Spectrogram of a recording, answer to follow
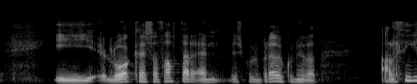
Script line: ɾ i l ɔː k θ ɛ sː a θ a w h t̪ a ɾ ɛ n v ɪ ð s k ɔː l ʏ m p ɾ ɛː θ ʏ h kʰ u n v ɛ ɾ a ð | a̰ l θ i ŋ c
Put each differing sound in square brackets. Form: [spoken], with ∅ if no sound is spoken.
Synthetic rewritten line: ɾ i l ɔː k θ ɛ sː a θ a w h t̪ a ɾ ɛ n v ɪ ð s k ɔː l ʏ m p ɾ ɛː [ð] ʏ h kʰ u n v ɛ ɾ a ð | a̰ l θ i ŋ c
